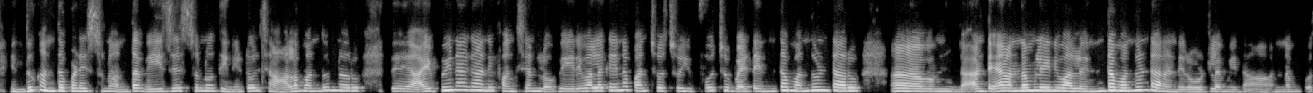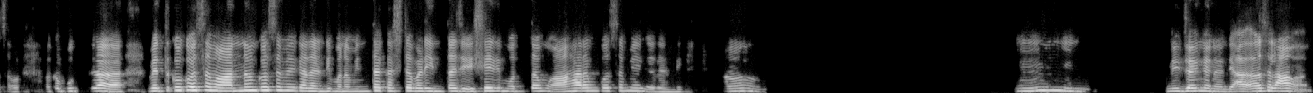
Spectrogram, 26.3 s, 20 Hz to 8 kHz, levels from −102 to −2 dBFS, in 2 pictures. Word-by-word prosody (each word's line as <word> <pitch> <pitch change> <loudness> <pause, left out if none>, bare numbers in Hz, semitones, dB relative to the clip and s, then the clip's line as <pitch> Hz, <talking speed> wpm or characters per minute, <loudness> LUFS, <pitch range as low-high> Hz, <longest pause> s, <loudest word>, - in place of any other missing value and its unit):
"ఎందుకంత 255 - +1
పడేస్తున్నావు? 220 -2 -1
అంత 185 +5 -1
వేస్ట్ 195 +2 -2
జేస్తున్నవు. 245 -1 -5
తినేటోళ్ళు 205 +5 -4
చాలా 170 +6 0
మందున్నరు. 255 +3 -2 0.3
ది 215 - -3 0.2
అయిపోయినా 275 - +1
గాని 275 -3 +1
ఫంక్షన్‌లో 220 -1 -3
వేరే 200 +1 -2
వాళ్ళకైనా 265 +4 0
పంచొచ్చు, 245 0 -5
ఇవ్వొచ్చు. 255 +7 -7
బయటేంత 200 +2 -1
మందుంటారు". 255 +1 +3 0.4
ఆహ్, 210 -2 +4
హ్మ్, 200 0 -3 0.3
అంటే 210 0 +2 0.2
అన్నం 255 +2 +4
లేని 255 -1 +2
వాళ్ళు 215 -2 +4
ఎంత 215 +5 0
మందుంటారండి 245 - +1
రోడ్ల 170 +3 -4
మీద 175 -4 -10 0.3
అన్నం 185 +2 -9
కోసం. 170 -1 -13 0.4
ఒక - - -17
బుక్క 225 +1 -8 0.6
మేతుకు 270 +4 +2
కోసం. 285 0 +5
ఆ - - +8
అన్నం 275 +4 +4
కోసమే 285 -2 +1
కదండీ! 210 -2 0
మనం 195 0 -3
ఇంత 195 +6 0
కష్టపడి 230 -1 0
ఇంత 200 +3 -5
జేసేది. 235 +4 +1
మొత్తం 205 +3 -3 0.2
ఆహారం 235 +4 +2
కోసమే 245 0 -5
గదండీ. 160 0 -8 0.5
ఆ! - - -4 2.8
హ్మ్. 260 +2 -3 1.0
నిజంగానండి. 220 -3 0
ఆహ్, - - +3
అసల 235 +1 +2
ఆహ్, 225 - +1
230 Hz, 120 wpm, -23 LUFS, 200-255 Hz, 2.8 s, ఆ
